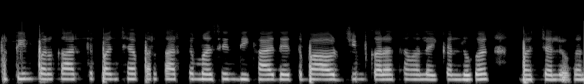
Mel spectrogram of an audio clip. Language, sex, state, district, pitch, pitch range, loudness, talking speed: Bhojpuri, female, Uttar Pradesh, Gorakhpur, 240 Hz, 230-245 Hz, -19 LUFS, 195 wpm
